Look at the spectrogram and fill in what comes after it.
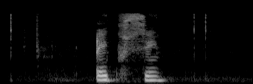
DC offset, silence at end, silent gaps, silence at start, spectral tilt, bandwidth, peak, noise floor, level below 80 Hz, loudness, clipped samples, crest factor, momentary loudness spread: under 0.1%; 0.85 s; none; 0.95 s; -4.5 dB/octave; 11.5 kHz; -8 dBFS; -61 dBFS; -78 dBFS; -25 LUFS; under 0.1%; 20 dB; 25 LU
